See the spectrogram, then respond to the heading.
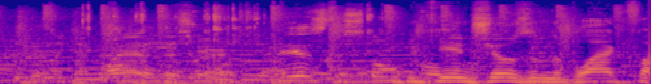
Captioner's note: chattering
